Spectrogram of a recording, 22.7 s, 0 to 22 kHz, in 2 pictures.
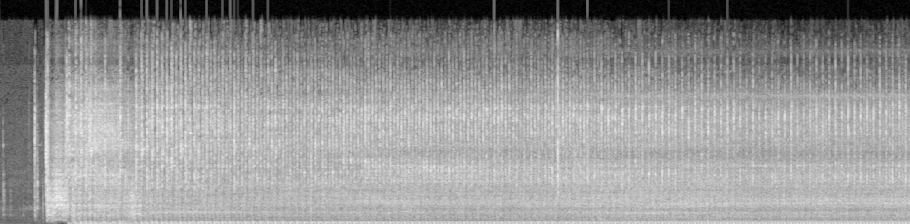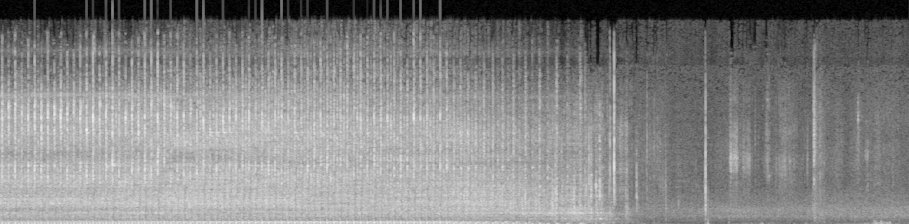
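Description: A Kohler 18.5 hp Command Series V-Twin engine starts up and runs loud and steady close by, a continuous low throbbing drone for about eighteen seconds before cutting off, leaving quiet rustling.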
